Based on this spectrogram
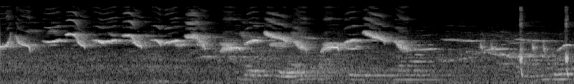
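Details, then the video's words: Caged Chinese hwamei singing against playback of its own recorded song during training: rapid loud whistled phrases with rising and falling slurs, many notes per second, a lower second voice joining midway, faint clicks near the end. "Dùng đúng giọng hót của nó để luyện hót cho nó(công nhận nó rất thích đấu với chính giọng của mình)"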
